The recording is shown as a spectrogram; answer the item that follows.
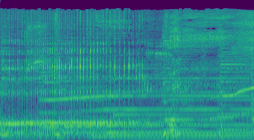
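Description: Burping: one long, loud belch drawn out for over two seconds, with a rough, wavering tone and no talk over it.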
